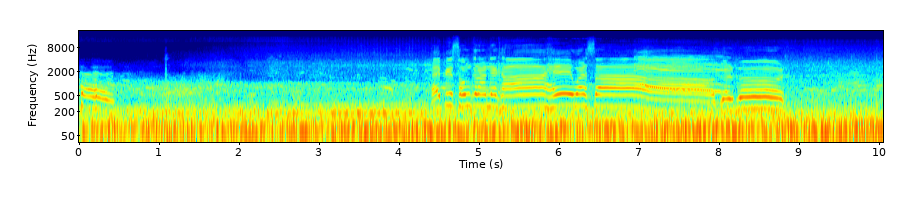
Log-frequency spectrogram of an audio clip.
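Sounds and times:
vehicle engine rumbling: 0:00.0 - 0:10.0
faint crowd voices: 0:00.2 - 0:10.0.

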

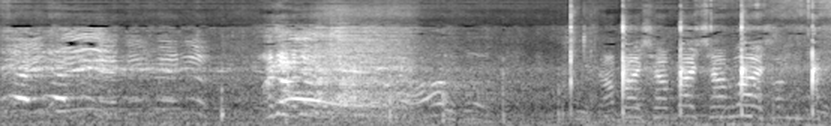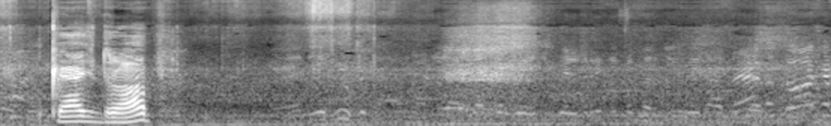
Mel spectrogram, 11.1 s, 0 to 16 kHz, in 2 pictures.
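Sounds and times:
cricket players shouting: 0:00.0 - 0:06.0.

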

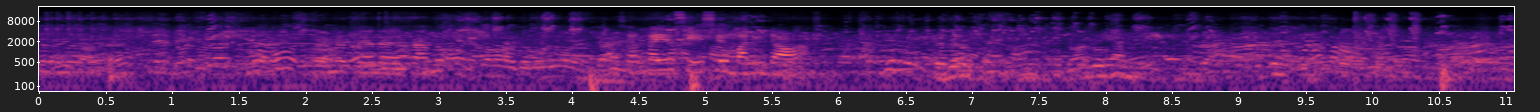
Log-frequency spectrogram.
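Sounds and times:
birds chirping: 0:00.0 - 0:11.0
many people talking: 0:00.0 - 0:11.0.

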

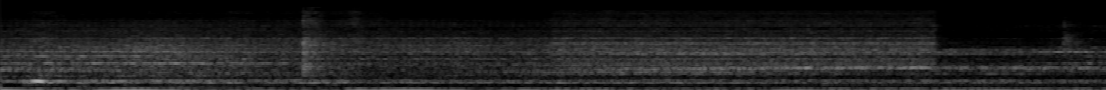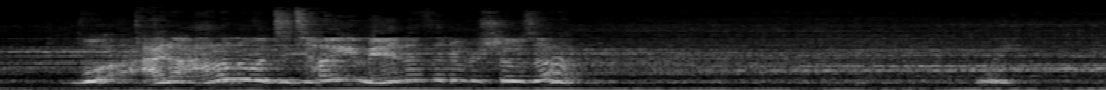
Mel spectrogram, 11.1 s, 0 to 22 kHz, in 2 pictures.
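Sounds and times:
low wavering drone: 0:00.0 - 0:11.0.

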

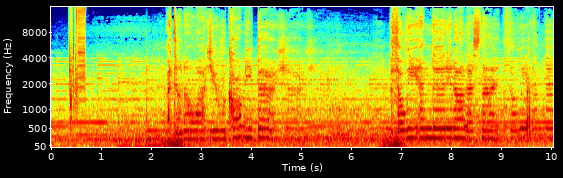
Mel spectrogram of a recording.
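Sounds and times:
soft music of long held tones: 0:00.0 - 0:10.0
camera shutter sound effect: 0:00.3 - 0:00.7.

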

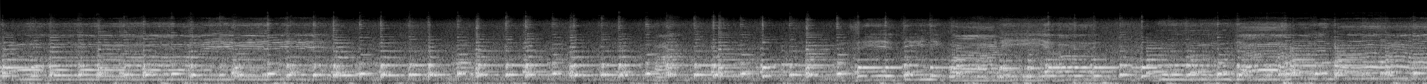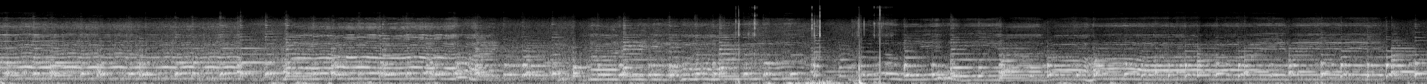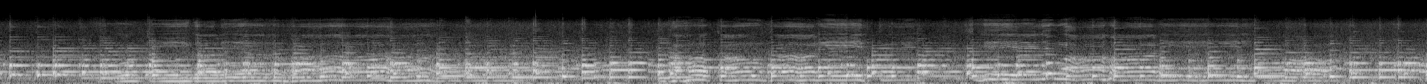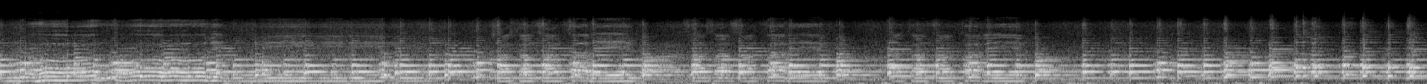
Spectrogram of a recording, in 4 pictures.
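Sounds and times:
plucked lute folk melody: 0:00.0 - 0:57.0.

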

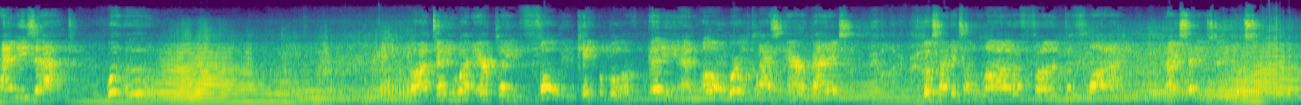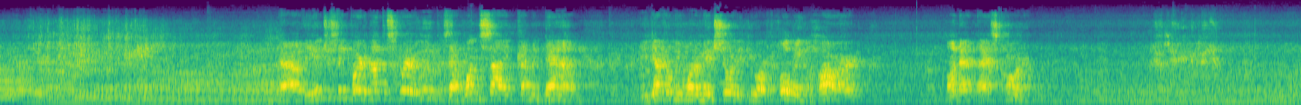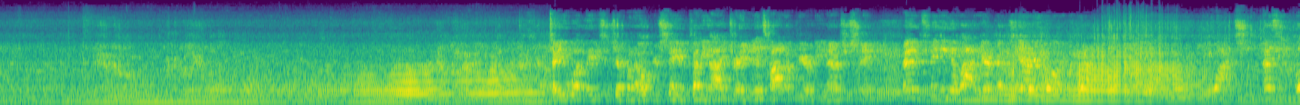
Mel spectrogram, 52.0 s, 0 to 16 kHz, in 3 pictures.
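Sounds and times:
propeller plane engine overhead: 0:00.0 - 0:52.0.

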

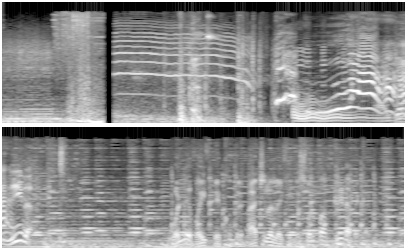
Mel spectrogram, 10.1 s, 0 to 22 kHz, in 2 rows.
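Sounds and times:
music: 0:00.0 - 0:00.9, 0:04.8 - 0:10.0
high-pitched wailing cry: 0:01.4 - 0:04.8.

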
